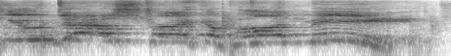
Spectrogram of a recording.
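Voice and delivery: high, loud, drawn-out villain shout; outraged villain cry. Acted. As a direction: roar it slowly as an affronted villain. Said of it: "As it cries out".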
